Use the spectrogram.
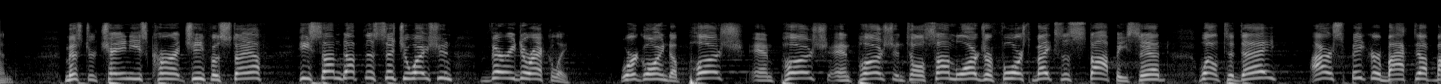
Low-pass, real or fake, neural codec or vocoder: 7.2 kHz; real; none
